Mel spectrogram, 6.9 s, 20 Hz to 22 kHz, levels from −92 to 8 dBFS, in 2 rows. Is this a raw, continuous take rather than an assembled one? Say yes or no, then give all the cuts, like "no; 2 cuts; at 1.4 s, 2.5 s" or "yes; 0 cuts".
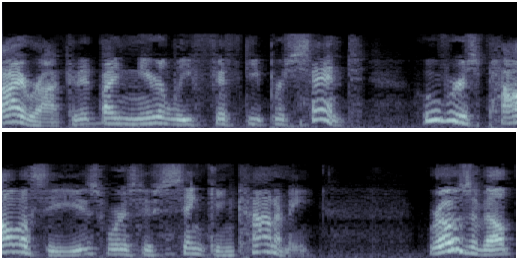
no; 3 cuts; at 2.5 s, 4.3 s, 4.9 s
